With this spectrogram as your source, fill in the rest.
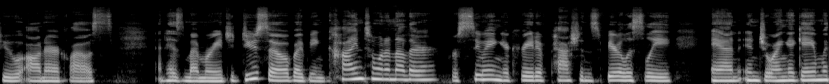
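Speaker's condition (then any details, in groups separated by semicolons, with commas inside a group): No condition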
